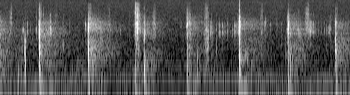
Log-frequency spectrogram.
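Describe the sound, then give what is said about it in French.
Footsteps of a woman in black high-heeled shoes walk along a dark corridor at a steady, unhurried pace, about seven crisp heel-and-toe clicks spaced roughly half a second apart, moderately loud with no voices. “Longe un couloir.”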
